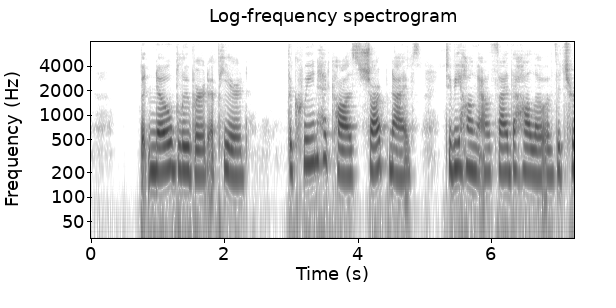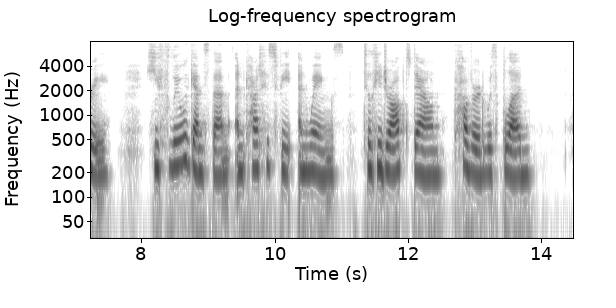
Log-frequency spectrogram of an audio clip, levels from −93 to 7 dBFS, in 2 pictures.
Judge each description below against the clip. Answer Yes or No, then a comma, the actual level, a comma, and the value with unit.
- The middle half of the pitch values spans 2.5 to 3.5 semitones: Yes, average, 2.8 semitones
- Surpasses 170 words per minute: No, average, 155 wpm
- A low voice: No, high, 205 Hz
